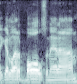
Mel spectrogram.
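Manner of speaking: joking, put-on Massachusetts local accent. Quoting a taunt from an opposing baseball team: Massachusetts accent. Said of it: "that's my Massachusetts accent".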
